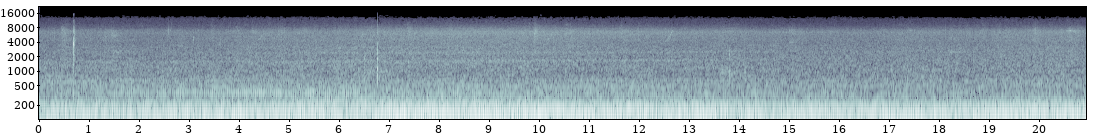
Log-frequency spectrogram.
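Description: A steady low rumble throughout, with two short clicks: one just after the start and one about seven seconds in.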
